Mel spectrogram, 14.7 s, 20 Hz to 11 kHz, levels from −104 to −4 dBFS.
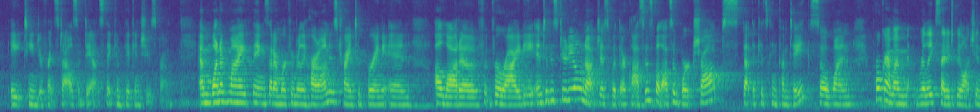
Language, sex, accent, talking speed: English, female, American, 235 wpm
